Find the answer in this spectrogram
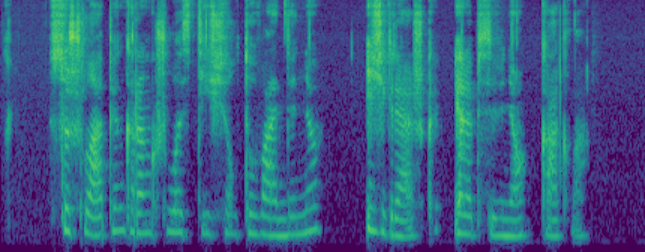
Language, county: Lithuanian, Klaipėda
